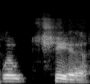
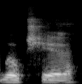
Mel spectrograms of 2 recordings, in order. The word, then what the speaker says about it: Wiltshire: It's Wiltshire. It is Shire. That's it. It is spelt as that, but it's, yeah, we pronounce it Wiltshire.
